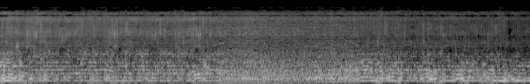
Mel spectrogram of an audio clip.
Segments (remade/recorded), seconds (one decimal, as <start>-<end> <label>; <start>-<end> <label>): 0.0-2.2 remade; 2.2-3.6 recorded; 3.6-5.3 remade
